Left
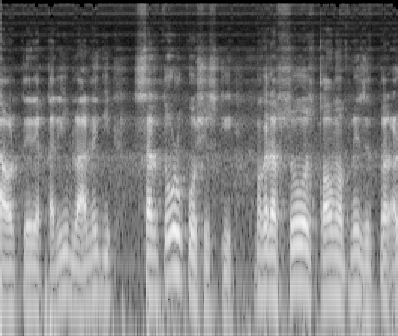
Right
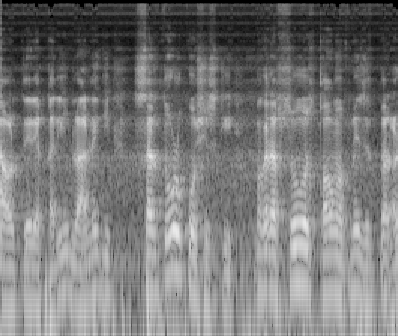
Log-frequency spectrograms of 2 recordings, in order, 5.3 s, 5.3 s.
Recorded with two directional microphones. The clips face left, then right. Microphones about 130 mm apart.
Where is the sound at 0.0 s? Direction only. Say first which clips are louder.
Left 7 dB; 25° left (ahead or behind).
